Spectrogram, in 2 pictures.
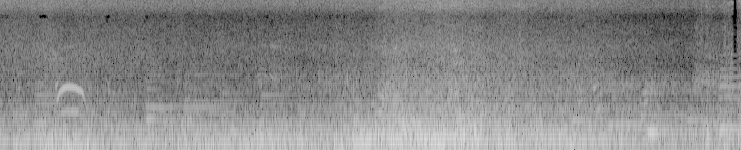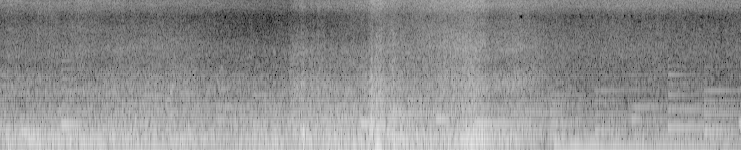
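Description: Ocean surf breaking and washing up the sand at the water's edge, swelling about four seconds in and again near the end, with background music laid over it.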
